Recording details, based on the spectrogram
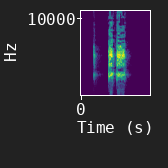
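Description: A black francolin gives one brief, thin introductory note, then two harsh, grating notes in quick succession, all within about a second.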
